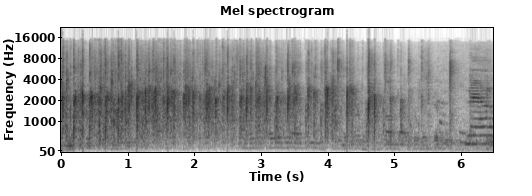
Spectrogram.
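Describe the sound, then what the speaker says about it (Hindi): Loud, sustained applause for the pastor from a Hindi-speaking church congregation, many hands clapping close and dense, with faint voices and a bit of tonal sound underneath toward the end. "तालियां।"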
